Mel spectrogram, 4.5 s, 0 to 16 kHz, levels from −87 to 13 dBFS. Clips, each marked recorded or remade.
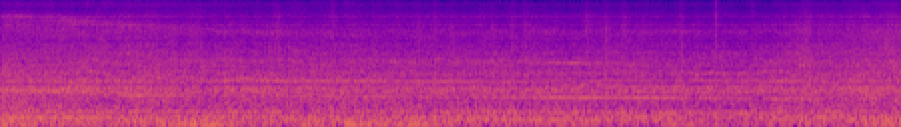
remade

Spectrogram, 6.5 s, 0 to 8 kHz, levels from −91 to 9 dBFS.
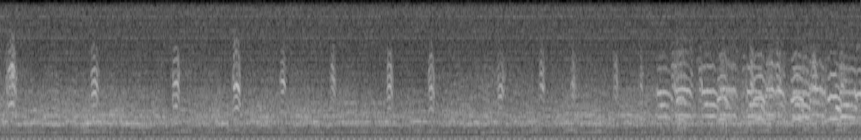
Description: remade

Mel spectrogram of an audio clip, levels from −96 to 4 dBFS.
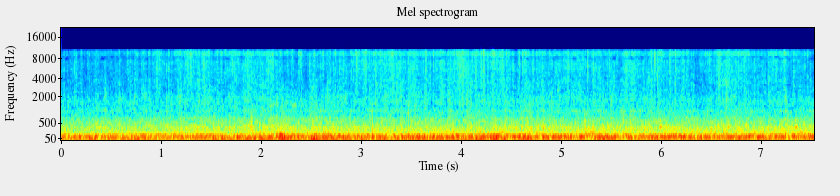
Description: recorded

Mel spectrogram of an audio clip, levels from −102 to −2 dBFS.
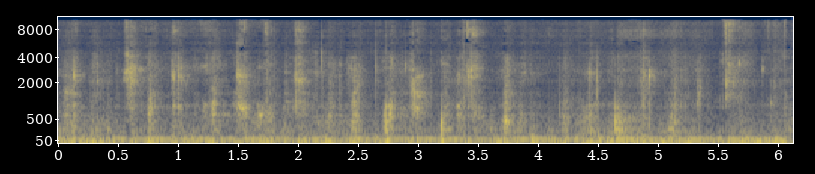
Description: remade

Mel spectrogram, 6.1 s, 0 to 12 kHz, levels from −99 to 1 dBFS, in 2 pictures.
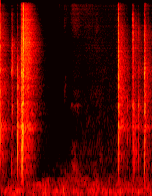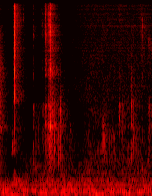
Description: remade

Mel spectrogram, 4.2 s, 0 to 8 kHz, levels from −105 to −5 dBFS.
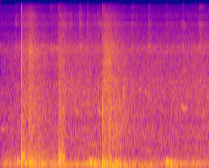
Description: recorded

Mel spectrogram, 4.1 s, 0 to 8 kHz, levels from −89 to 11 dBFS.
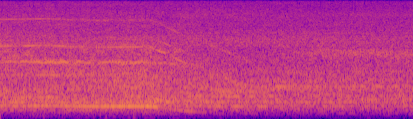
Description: recorded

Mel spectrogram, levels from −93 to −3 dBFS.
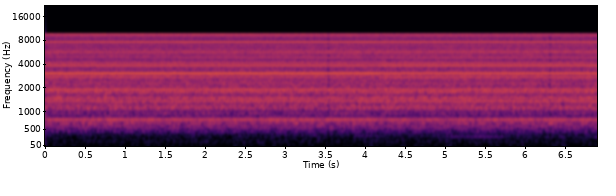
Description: recorded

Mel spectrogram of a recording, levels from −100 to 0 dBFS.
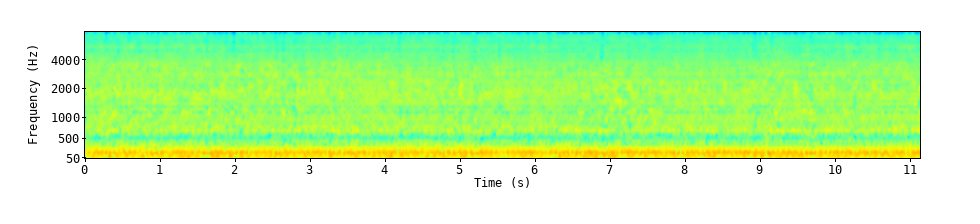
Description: remade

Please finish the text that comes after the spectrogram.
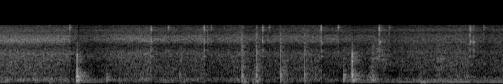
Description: remade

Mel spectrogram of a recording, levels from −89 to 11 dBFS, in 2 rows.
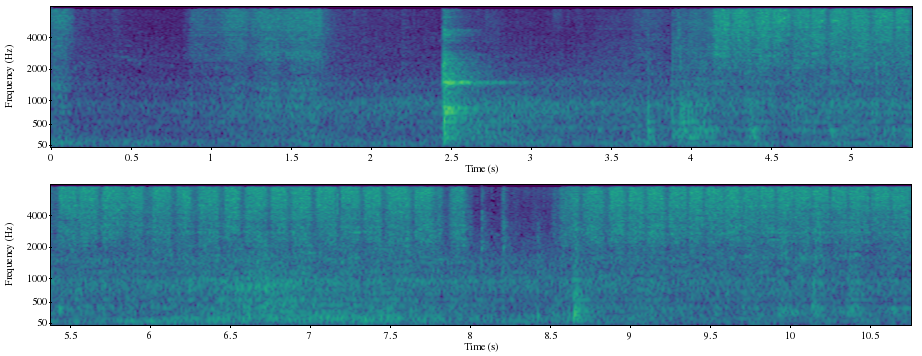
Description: recorded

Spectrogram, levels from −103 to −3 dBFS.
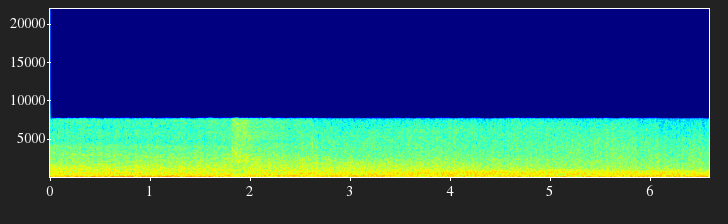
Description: recorded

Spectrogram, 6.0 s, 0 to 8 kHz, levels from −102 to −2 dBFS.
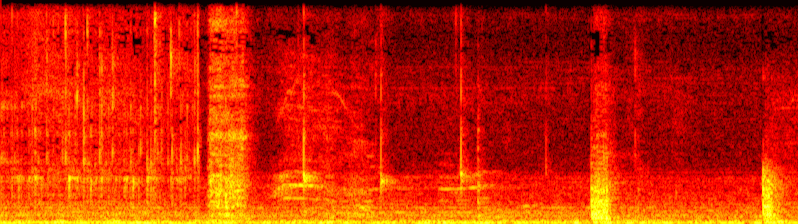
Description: recorded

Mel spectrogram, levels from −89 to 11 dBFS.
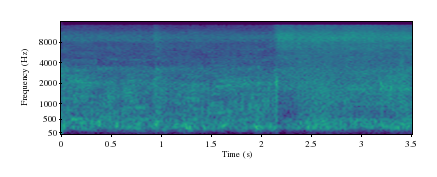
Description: remade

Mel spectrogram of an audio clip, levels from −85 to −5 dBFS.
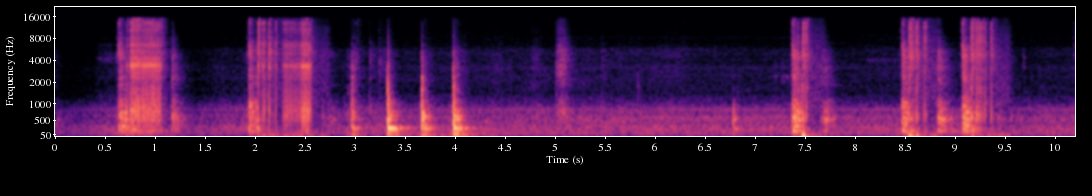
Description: recorded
